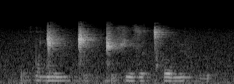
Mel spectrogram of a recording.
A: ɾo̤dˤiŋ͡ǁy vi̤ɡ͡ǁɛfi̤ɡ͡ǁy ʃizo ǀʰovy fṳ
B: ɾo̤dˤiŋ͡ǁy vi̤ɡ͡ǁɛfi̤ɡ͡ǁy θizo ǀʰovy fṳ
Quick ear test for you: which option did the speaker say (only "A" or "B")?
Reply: A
